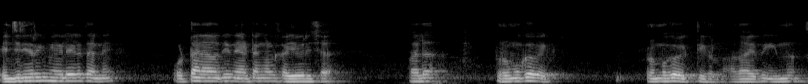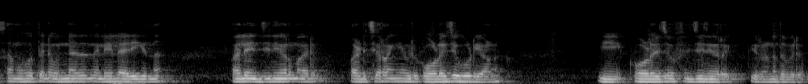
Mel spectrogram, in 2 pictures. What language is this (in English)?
Malayalam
